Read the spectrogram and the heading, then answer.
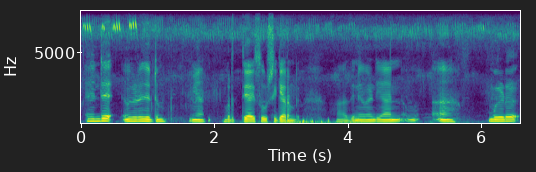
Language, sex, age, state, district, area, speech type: Malayalam, male, 18-30, Kerala, Palakkad, urban, spontaneous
